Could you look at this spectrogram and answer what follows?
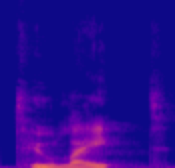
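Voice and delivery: plain reading voice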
